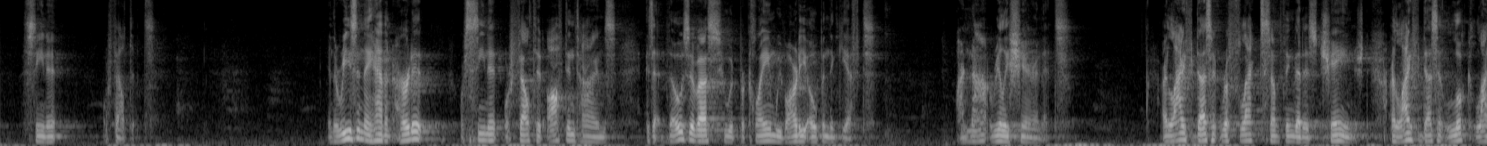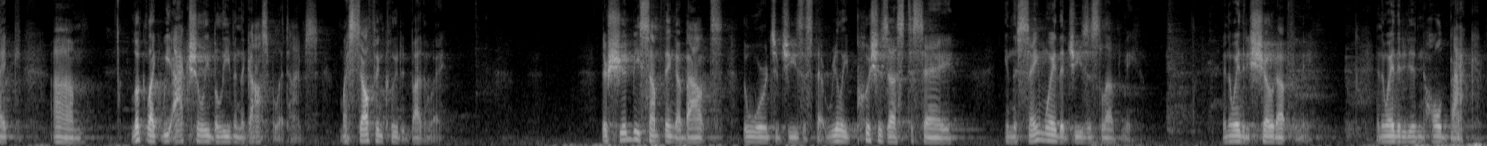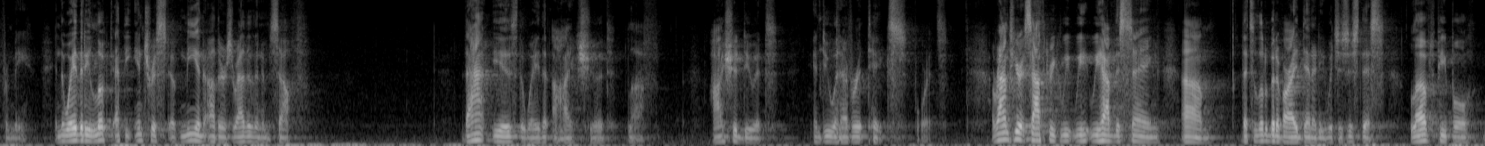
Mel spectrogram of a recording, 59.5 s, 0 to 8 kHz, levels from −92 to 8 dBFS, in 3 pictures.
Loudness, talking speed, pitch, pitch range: -31 LUFS, 170 wpm, 105 Hz, 95-115 Hz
